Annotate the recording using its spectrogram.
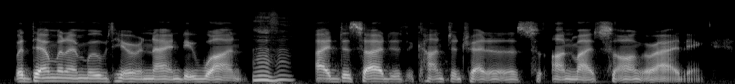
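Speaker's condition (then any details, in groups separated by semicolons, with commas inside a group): Parkinsonism from lyme disease; caused by Lyme disease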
